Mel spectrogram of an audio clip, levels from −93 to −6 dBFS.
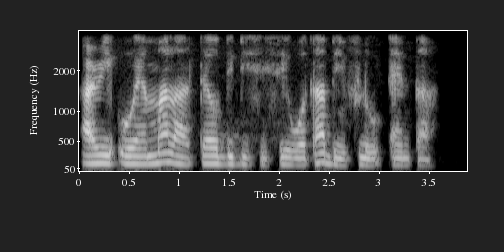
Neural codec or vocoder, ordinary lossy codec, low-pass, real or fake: none; none; 3.6 kHz; real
